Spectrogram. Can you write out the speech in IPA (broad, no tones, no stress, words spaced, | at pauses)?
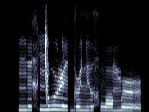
ŋexŋ͡ǀuɭe ɡə˞lʲɤxβɔ mə˞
